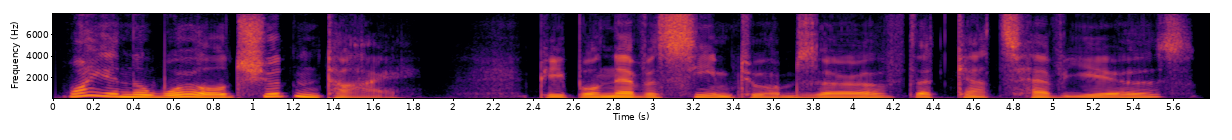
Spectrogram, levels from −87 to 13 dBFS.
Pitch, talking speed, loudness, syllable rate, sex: 145 Hz, 155 wpm, -17 LUFS, 3.8 syllables/s, male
